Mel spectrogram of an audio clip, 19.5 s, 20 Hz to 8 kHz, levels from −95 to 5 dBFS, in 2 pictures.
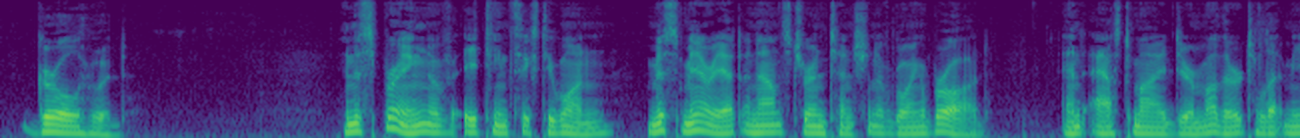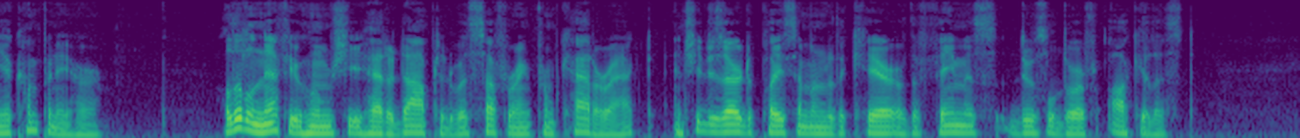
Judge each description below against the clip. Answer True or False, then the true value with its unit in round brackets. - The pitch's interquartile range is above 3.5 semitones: False (3.1 semitones)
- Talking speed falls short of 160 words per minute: True (150 wpm)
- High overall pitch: False (100 Hz)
